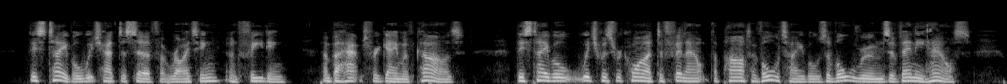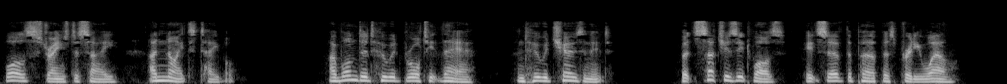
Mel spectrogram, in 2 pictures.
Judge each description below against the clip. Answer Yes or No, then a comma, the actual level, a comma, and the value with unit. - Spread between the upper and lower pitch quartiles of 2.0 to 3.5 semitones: No, average, 4.3 semitones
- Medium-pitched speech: Yes, medium, 150 Hz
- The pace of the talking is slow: No, average, 200 wpm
